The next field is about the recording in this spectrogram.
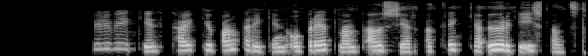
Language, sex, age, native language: Icelandic, female, 30-39, Icelandic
